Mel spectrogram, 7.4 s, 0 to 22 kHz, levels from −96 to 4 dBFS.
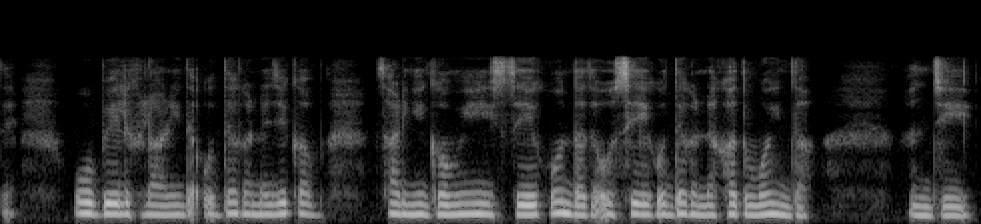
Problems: none marked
